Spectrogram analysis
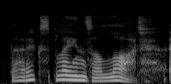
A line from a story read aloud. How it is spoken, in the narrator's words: Emma murmured to herself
